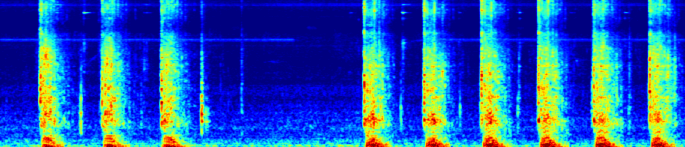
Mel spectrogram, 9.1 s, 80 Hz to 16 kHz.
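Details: Husqvarna 575XP or Stihl MS361 chainsaw after rebuild: repeated pull-cord rasps, about three then six pulls, each a short whirr dying away with no firing; decompression valve suspected stuck, something not right.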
